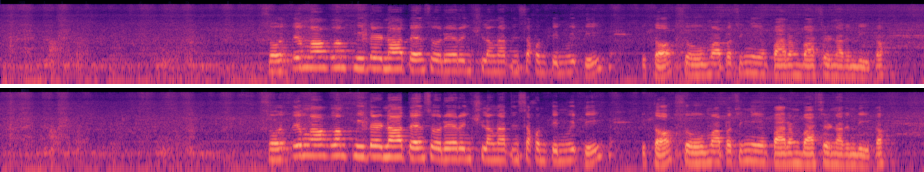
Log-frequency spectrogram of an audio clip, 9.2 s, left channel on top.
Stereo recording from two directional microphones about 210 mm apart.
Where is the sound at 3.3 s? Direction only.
45° right (ahead or behind).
